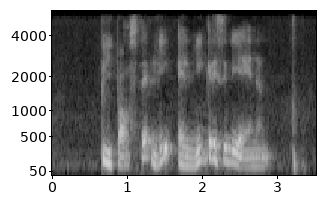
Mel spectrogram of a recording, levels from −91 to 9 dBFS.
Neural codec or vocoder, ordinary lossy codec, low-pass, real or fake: codec, 16 kHz, 0.8 kbps, ZipCodec; AAC, 32 kbps; 5.4 kHz; fake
